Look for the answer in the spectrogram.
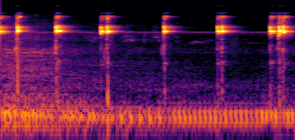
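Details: Lovebird chirping, offered as whistle-training sound: sharp high chirps repeated roughly every half second to second, over a steady low hum in the background.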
